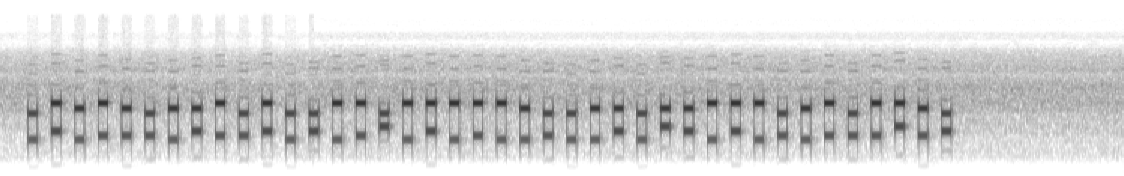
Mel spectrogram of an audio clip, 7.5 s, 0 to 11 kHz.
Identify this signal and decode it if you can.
DTMF, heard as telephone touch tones, dialled by machine, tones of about 60 ms. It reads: 192654286491736*393632412810839342646#57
